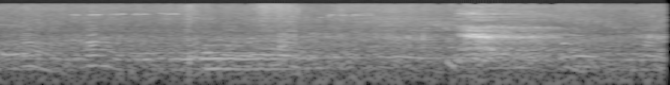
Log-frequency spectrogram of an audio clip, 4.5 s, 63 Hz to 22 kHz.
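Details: European dark bees at hives on a very hot, sunny 5 February 2022, with drones present, bees moving about the entrance; continuous low droning hum with a few brief louder buzzes and a man speaking.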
